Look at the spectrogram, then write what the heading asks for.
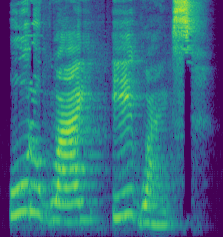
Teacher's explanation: nós teremos uma vogal que o som vai ser mais forte com duas semivogais então vai ser uma forte com duas fracas lá no ditongo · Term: tritongo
